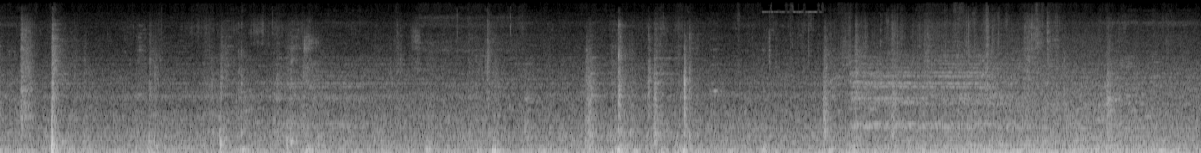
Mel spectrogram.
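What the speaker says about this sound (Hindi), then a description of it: "अपनी पंजाब मेल अराइव कर रही है मथुरा जंक्शन पे" Punjab Mail passenger train pulling into Mathura Junction station, a rolling rumble with rhythmic wheel clatter over rail joints and occasional squeals, steady and fairly close throughout.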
